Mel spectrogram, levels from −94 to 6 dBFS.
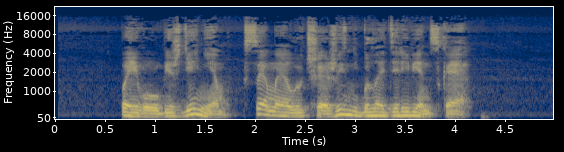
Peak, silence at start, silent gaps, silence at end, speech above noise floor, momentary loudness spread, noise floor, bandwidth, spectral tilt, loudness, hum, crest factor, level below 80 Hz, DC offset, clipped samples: -2 dBFS; 0.65 s; none; 0.85 s; 45 dB; 4 LU; -59 dBFS; 15.5 kHz; -5 dB/octave; -15 LUFS; none; 14 dB; -54 dBFS; under 0.1%; under 0.1%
